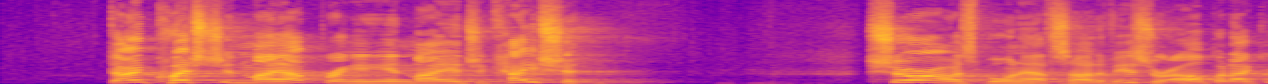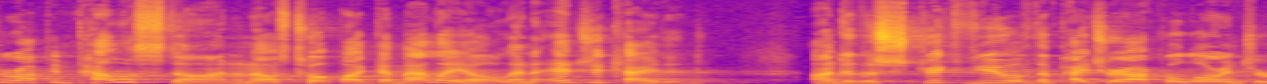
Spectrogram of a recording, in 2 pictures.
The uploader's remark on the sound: At Night Church on Sunday 10 July 2022. Grace Anglican Church.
